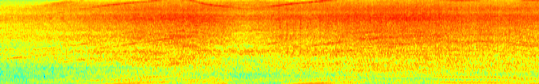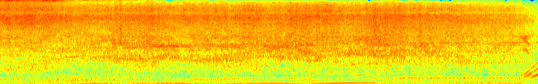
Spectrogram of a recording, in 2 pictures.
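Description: An off-road vehicle on mud-terrain tires revs hard while stuck on a muddy hill, its engine rising and falling in repeated surges, loud and close, with no talk over it.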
